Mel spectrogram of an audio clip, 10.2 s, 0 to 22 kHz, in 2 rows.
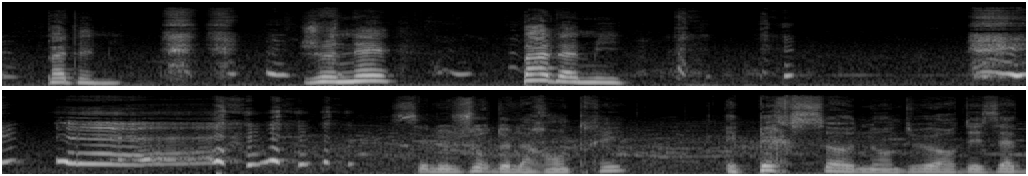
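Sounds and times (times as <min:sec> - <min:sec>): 
boy crying and whimpering going from sidewalk to sidewalk: 0:00.0 - 0:02.6, 0:03.3 - 0:04.2, 0:04.8 - 0:07.0
speech: 0:00.2 - 0:00.7, 0:01.5 - 0:03.2, 0:07.2 - 0:10.2.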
